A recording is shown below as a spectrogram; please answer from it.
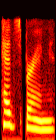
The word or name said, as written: headspring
